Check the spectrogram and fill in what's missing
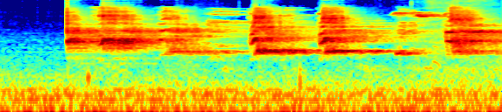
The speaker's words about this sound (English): Oh, he's sleeping. Sometimes he barks in his crate and I was going to turn the speaker on so that everyone could hear what I've been going through. Wait, I think he's barking.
